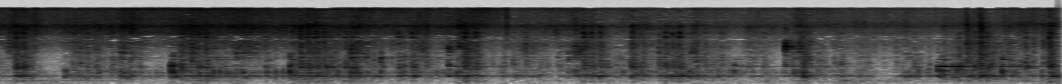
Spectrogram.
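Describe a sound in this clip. A metal spoon scrapes and taps against a pot.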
